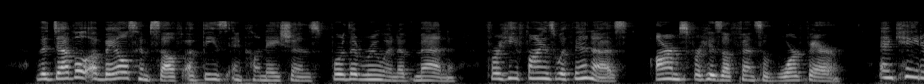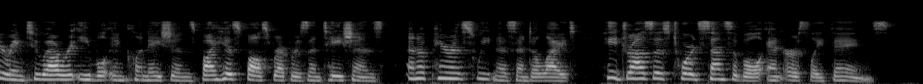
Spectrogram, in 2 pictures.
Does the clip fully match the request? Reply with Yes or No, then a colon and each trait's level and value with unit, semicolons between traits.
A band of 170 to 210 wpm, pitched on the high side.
No: average, 150 wpm; high, 215 Hz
